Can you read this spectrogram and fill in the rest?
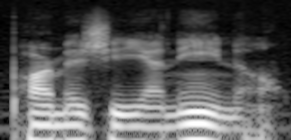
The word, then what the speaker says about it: Parmigianino: it was again attributed to Parmigianino.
